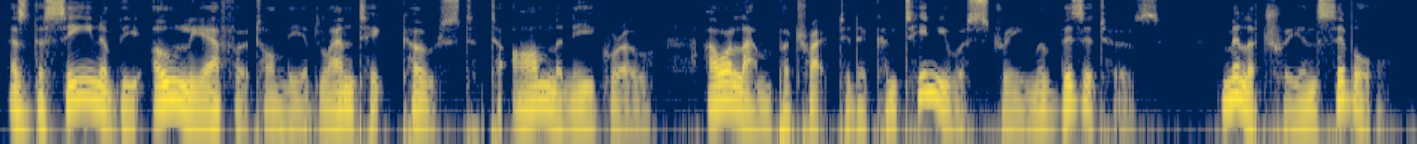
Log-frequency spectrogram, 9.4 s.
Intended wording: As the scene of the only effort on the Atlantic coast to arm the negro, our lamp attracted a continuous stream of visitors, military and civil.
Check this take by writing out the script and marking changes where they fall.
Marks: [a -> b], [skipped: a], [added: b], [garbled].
As the scene of the only effort on the Atlantic coast to arm the negro, our lamp attracted a continuous stream of visitors, military and civil.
